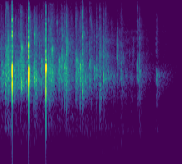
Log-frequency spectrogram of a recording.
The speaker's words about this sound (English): That's amazing. One more clap.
